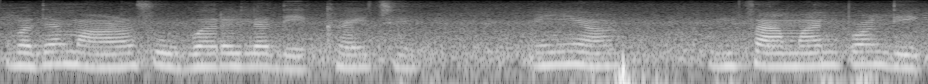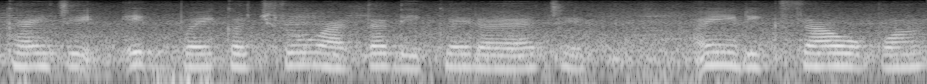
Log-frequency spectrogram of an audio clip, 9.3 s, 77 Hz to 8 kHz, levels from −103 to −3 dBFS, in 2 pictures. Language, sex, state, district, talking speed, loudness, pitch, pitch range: Gujarati, female, Gujarat, Gandhinagar, 140 wpm, -21 LUFS, 210 Hz, 200-220 Hz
